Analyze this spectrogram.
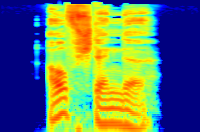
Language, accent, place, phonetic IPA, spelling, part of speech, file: German, Germany, Berlin, [ˈaʊ̯fˌʃtɛndə], aufstände, verb, De-aufstände.ogg
- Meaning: first/third-person singular dependent subjunctive II of aufstehen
